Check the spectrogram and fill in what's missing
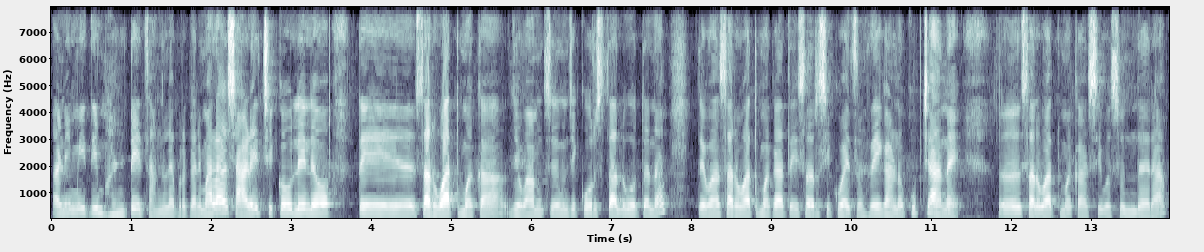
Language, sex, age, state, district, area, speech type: Marathi, female, 45-60, Maharashtra, Ratnagiri, rural, spontaneous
